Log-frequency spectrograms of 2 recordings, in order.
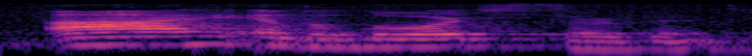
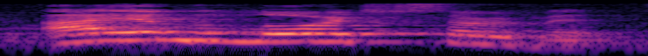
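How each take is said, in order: First: Sincere Mary. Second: Loud, laughing proclamation; laughing Mary. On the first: Mary's answer, said twice. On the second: Preacher voicing Mary's reply loud and laughing. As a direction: belt it out through a laugh. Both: Pretend.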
